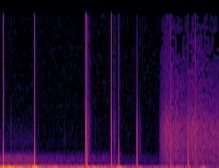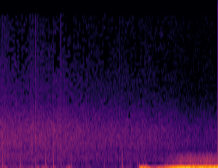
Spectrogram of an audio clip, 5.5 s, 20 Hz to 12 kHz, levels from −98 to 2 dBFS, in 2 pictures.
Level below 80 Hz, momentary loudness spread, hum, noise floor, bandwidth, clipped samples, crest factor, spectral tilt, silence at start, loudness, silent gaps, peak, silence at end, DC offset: -24 dBFS; 27 LU; none; -62 dBFS; 3.8 kHz; under 0.1%; 16 dB; -7 dB/octave; 0 s; -31 LUFS; none; -8 dBFS; 0 s; under 0.1%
